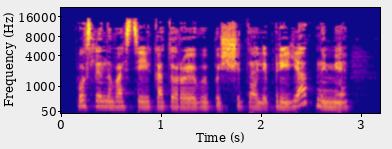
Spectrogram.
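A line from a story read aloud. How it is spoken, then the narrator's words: Mocking question. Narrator (Russian): насмешливо спросила я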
